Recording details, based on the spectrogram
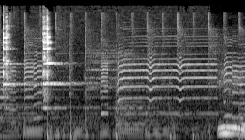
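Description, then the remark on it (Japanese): Several bright clinks of wine glasses in a toast ring out in quick succession, their tones lingering and overlapping against a soft backdrop of room sound and light music; the glasses hold a Muscat Berry red wine blend from Ushiku Chateau. “うん、では早速乾杯したいと思います、 はい。”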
